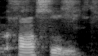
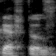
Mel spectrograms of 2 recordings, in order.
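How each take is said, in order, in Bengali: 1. স্বরধ্বনিটি দীর্ঘ 'ah'; t নীরব। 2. t-এর ধ্বনিটি মাঝখানে উচ্চারিত হয়। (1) "ব্রিটিশরা বলে কাসল" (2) "বাঙালিরা বলে ক্যাস্টল"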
